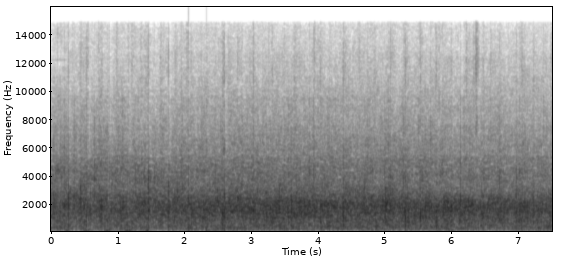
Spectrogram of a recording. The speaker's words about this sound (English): And I would appreciate applause for these individuals right now.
